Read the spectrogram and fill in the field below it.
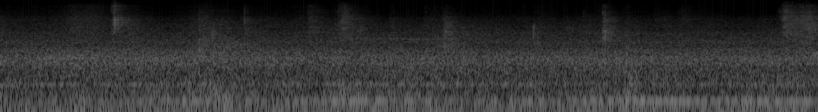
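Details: Slammed ice cream truck started after sitting outdoors through Michigan winter, chilly day: deep steady rumble, even low drone, no misses or knocks; normal idle.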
